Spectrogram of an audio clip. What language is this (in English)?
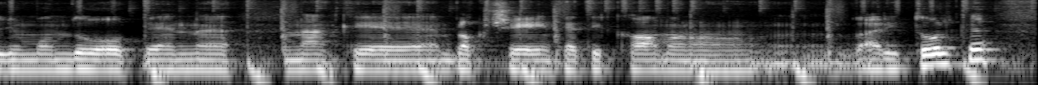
Italian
